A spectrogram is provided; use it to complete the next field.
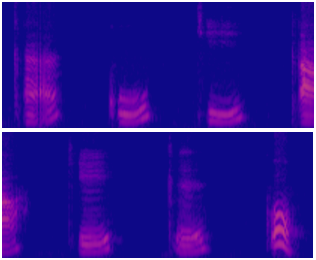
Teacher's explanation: you should make a popped ka sound with a burst of air from the throat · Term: ka families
